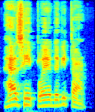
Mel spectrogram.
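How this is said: It is said with flat, statement-like intonation. The speaker calls it wrong. "a entonação que eu estou dando não é entonação de pergunta"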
